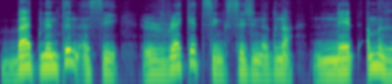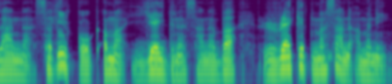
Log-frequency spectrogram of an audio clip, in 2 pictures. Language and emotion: Manipuri, neutral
